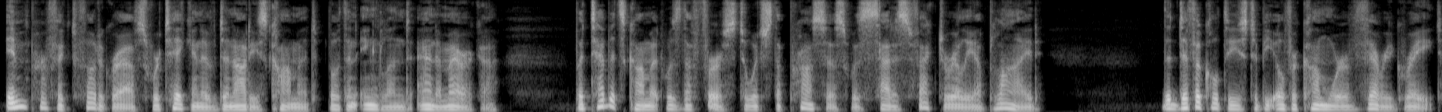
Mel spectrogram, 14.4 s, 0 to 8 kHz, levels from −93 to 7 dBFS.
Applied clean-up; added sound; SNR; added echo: none; none; none; none.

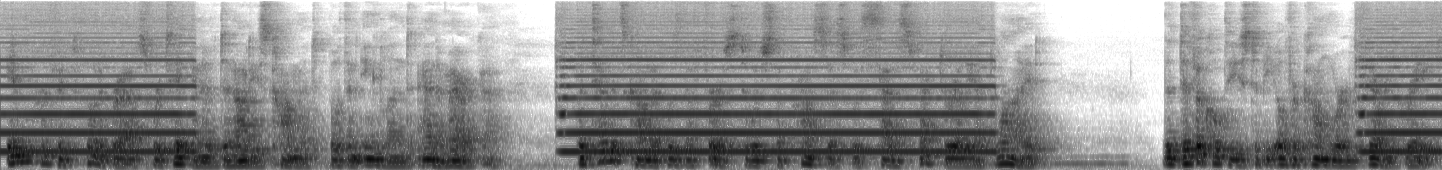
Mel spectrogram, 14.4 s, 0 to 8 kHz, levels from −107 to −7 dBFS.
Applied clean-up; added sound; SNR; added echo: none; Wind instrument, woodwind instrument; 2 dB; reverberation time 2.2 s.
